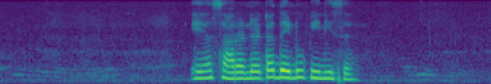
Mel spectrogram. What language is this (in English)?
Sinhala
